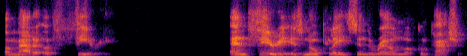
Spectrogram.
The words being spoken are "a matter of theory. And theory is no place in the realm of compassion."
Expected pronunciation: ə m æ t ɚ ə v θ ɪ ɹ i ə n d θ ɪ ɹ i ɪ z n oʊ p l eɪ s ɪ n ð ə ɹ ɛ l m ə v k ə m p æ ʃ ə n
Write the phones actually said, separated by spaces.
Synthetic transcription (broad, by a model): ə m æ t ɚ ə v θ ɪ ɹ i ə n θ ɪ ɹ i ɪ z n oʊ p l eɪ s ɪ n ð ə ɹ ɛ l m ə v k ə m p æ ʃ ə n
